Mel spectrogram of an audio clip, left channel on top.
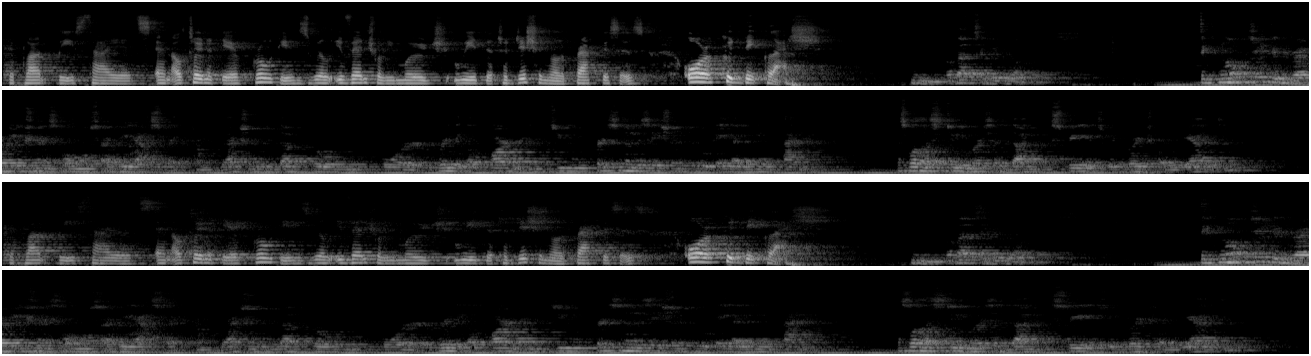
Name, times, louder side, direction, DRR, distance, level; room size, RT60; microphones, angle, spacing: voice 1, 0.0-8.2, left 6 dB, 75° left, 10 dB, 0.4 m, -27 dB
voice 2, 9.1-10.2 10.5-10.7 12.0-21.2 22.0-25.4, equal, 45° left, -3 dB, 2.8 m, -39 dB
sound 1, 11.5-24.3, equal, 75° right, 2.4 m, -47 dB
18.5 x 8.7 x 3.6 m, 1.5 s
head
